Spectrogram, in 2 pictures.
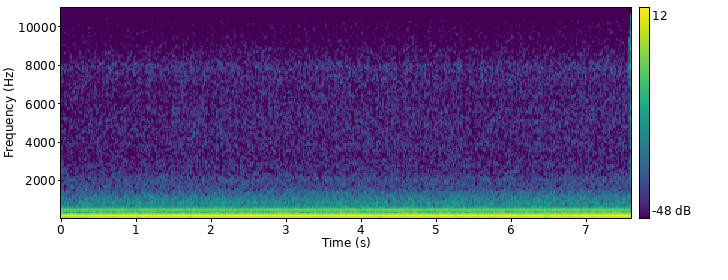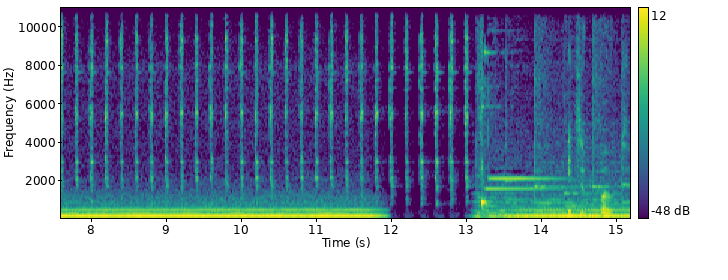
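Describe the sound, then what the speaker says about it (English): Boat engine running with a steady low droning hum and strong even harmonics, unchanged for about twelve seconds, then a brief silence followed by rapid ticking and a chime. "It's a boat."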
